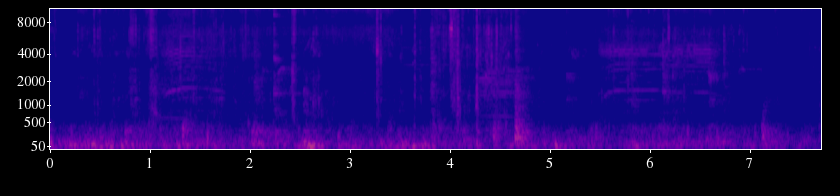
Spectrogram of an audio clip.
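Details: Young goats playing produce a few bleats, thin and wavering, spaced a couple of seconds apart, with thumps and a heavy low rumble throughout.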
